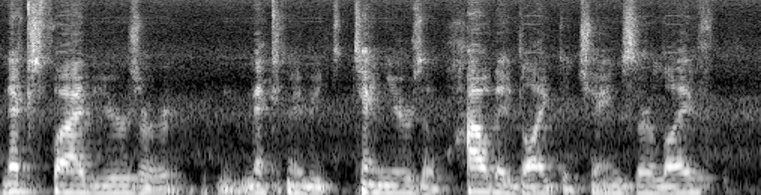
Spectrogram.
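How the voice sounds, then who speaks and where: Audible room echo surrounds a man at medium pitch who speaks at a fairly slow pace. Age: 60s. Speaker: volunteer presenter with medical background. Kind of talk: presentation. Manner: halting, many fillers and repeats.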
